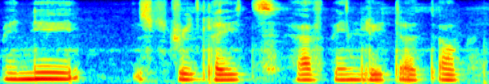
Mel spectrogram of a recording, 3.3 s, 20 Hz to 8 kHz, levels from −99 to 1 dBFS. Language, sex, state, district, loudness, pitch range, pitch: English, female, Nagaland, Kohima, -17 LUFS, 190-215 Hz, 195 Hz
